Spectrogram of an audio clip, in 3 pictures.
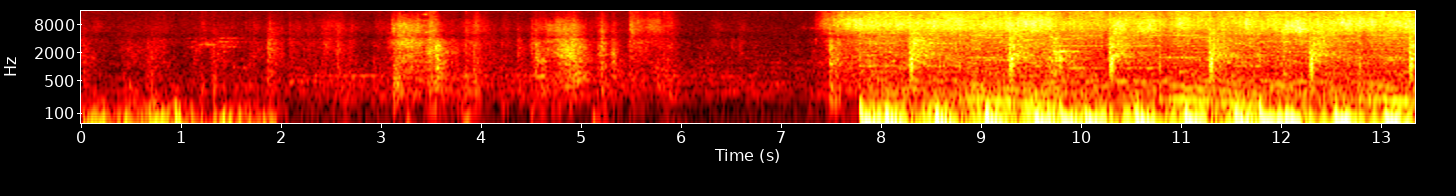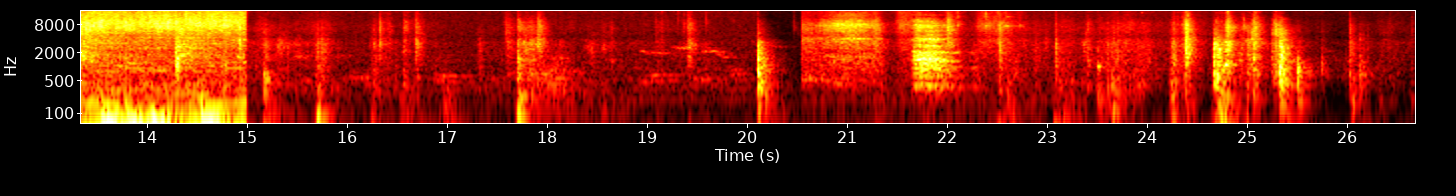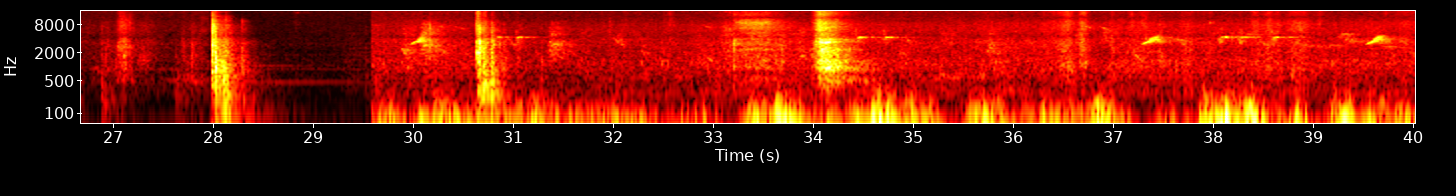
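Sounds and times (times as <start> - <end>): scraping or rustling noises: 1.7 - 6.1, 36.4 - 36.9
steady low rumble: 7.8 - 15.0.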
